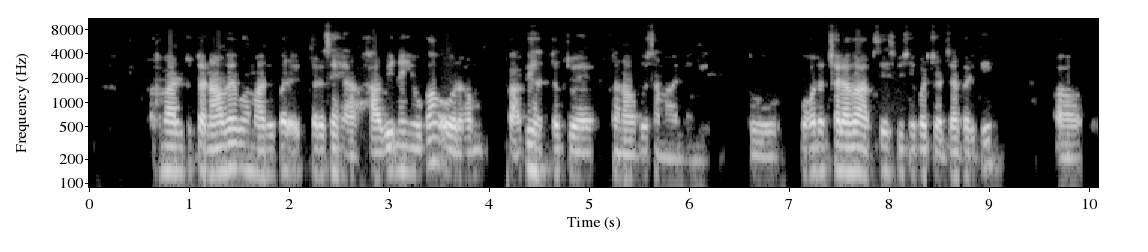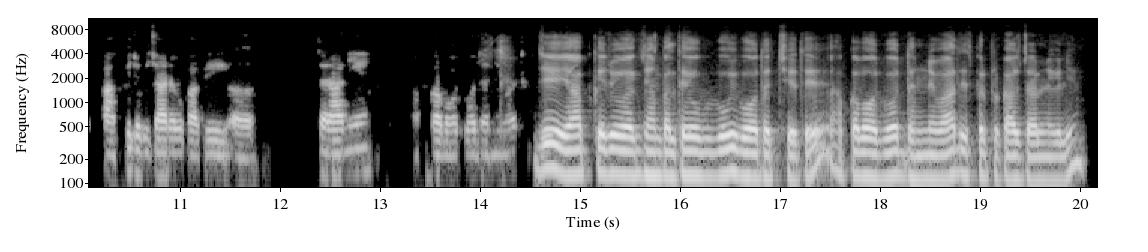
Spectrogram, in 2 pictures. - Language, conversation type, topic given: Hindi, unstructured, आप तनाव दूर करने के लिए कौन-सी गतिविधियाँ करते हैं?
- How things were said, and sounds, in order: static; other background noise; tapping; in English: "एग्ज़ाम्पल"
